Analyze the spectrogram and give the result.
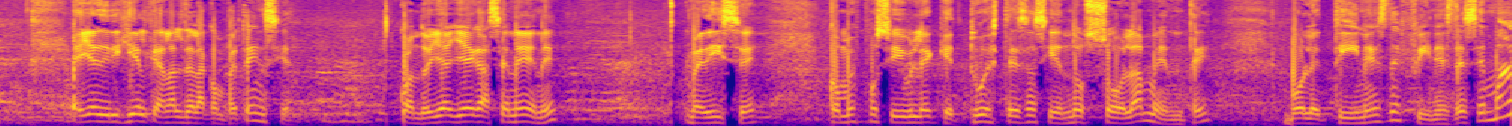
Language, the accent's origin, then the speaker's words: Spanish; Cuba; now in Miami, United States; soy cubano, hay una ley que ampara a los cubanos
